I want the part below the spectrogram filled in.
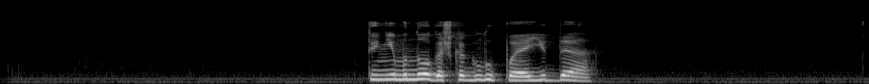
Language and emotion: Russian, angry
